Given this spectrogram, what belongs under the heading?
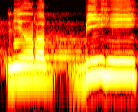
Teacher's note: huruf ba berharakat tasdid maka kita tahan dan kita tekan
